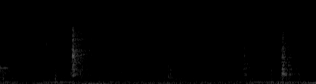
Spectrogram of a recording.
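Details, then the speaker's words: 1980s Hitachi TRK-8800 radio cassette boombox before repair: two faint sharp clicks as the set cuts out on mains power, though it is fine on timer standby and the AC light stays on; intermittent ticking with power loss, power supply fault suspected. "yeah died now totally died now there is still the AC power light on right okay so what have we got if I put it on timer standby it's okay if I put it onto Main's p power it kills it so we' got an issue there with the power supply"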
